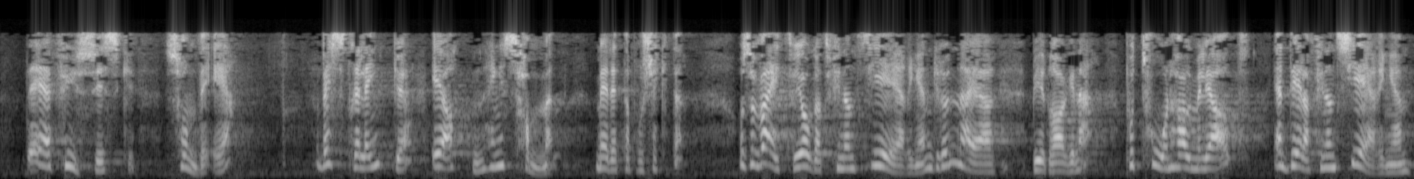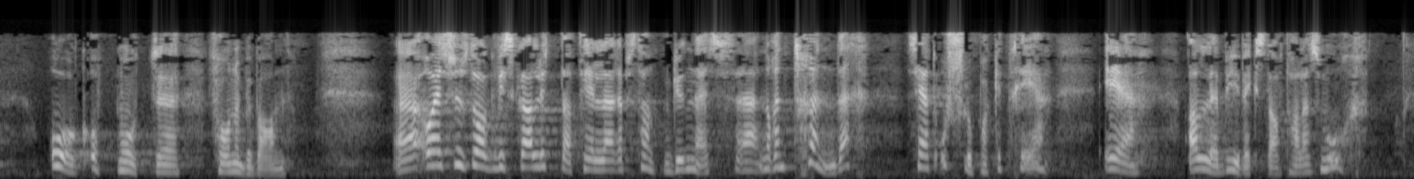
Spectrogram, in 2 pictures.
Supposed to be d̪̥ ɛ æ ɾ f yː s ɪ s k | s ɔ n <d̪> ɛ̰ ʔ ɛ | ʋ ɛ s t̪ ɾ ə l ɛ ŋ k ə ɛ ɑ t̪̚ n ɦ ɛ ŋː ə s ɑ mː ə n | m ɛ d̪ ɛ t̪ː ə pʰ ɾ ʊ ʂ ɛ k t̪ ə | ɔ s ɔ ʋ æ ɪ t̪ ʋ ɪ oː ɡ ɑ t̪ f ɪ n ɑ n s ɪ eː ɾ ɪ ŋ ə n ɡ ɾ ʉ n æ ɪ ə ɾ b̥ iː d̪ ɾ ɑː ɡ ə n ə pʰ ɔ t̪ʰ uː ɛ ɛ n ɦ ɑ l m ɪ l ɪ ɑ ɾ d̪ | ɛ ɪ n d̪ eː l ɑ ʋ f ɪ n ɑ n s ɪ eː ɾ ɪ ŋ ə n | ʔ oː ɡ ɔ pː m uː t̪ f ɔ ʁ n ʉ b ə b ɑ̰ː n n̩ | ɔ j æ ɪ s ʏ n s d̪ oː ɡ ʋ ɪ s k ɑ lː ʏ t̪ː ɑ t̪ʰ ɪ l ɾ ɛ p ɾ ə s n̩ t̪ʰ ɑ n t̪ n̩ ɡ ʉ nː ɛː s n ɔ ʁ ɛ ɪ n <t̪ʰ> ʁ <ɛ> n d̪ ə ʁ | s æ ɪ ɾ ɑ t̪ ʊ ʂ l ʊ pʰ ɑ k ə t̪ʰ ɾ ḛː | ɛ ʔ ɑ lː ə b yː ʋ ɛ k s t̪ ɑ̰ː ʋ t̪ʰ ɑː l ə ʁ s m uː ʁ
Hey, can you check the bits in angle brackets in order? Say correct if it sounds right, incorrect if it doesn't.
correct, correct, incorrect: œ

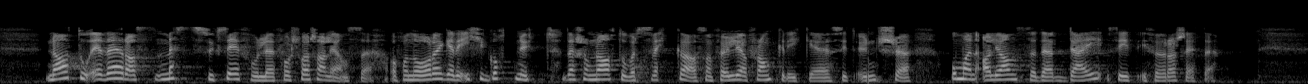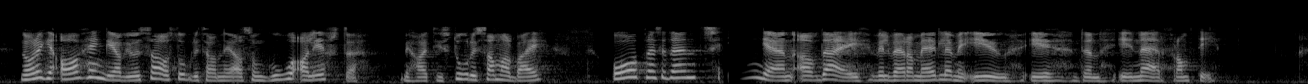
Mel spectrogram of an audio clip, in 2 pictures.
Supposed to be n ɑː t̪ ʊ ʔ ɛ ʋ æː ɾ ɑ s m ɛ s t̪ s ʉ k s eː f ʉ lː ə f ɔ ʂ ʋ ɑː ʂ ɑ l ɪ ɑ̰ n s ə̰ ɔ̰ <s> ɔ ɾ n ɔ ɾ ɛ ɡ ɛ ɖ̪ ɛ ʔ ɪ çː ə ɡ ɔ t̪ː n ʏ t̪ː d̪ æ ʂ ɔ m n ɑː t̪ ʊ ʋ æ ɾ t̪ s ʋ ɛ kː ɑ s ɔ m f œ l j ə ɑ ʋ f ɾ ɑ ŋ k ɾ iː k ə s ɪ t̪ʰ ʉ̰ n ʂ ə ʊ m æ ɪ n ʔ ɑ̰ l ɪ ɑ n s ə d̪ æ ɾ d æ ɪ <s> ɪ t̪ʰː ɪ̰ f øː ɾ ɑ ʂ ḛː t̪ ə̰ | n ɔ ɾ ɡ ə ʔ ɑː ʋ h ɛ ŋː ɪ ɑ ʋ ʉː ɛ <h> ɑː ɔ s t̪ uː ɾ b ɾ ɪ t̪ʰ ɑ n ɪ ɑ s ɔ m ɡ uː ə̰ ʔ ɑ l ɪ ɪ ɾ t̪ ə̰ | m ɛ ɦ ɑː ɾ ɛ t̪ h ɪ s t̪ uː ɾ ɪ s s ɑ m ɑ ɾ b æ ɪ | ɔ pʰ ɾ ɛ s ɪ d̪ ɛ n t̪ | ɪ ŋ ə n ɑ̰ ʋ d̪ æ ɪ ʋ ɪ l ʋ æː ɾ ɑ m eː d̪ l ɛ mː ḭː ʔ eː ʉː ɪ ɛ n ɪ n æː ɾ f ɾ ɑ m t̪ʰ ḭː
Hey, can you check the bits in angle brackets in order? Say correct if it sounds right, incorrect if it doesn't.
incorrect: f, correct, incorrect: s

